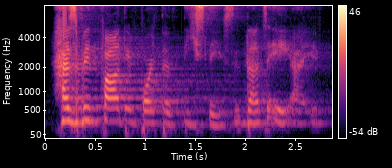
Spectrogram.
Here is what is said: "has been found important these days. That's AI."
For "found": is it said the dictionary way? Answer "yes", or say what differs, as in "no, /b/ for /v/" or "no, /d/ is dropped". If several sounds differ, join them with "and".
no, /n/ is dropped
